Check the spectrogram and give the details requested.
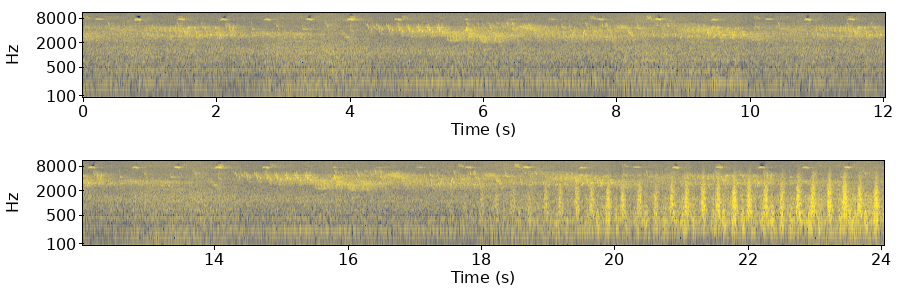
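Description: Train running on rails with a steady rumble. About three quarters of the way in, a rapid, even clickety-clack of wheels over rail joints builds and grows louder.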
